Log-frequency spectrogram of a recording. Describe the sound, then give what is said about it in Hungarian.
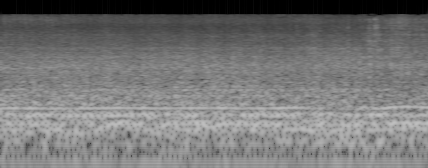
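Steady roar of a military training jet arriving after an exam flight during pilot training at Szolnok: a continuous broad engine rush with a constant low hum beneath it, holding an even loudness from start to finish without voices. “A sikeres vizsgarepülés után a pilóta és gépe méltóság teljesen érkezik.”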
